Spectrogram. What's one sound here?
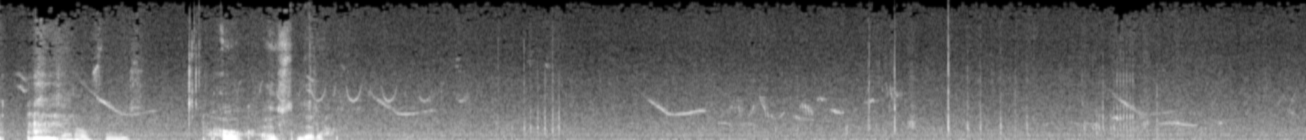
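A bird chirps softly among the leaves.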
